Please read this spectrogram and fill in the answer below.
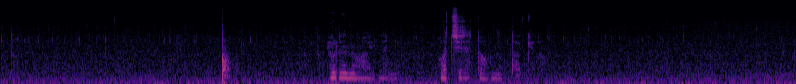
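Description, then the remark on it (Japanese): A steady, even hiss of rain and wind in the morning fills the background throughout, while a person speaks softly, almost whispering, in brief bursts over it. “おはようすごいうんああ雨風も”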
